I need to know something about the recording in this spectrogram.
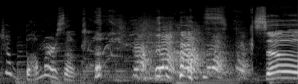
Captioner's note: people laughing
